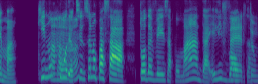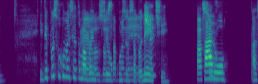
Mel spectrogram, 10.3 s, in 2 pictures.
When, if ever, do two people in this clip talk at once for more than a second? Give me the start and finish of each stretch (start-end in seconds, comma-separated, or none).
6.7-8.2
